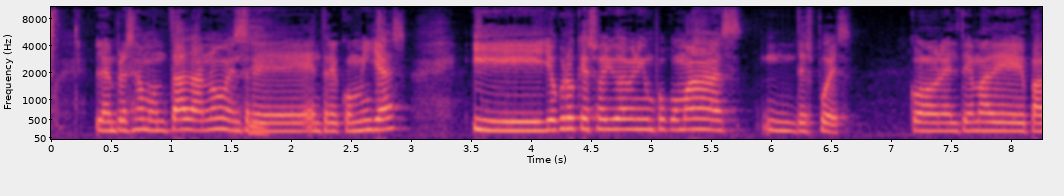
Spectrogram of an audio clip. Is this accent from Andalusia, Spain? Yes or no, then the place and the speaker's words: no; Miranda, Castile and León, Spain; Al final somos de Miranda, hemos nacido en Miranda, nos hemos criado en Miranda y queremos que Miranda funcione, ¿no?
